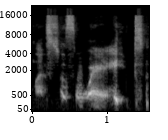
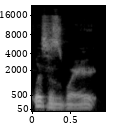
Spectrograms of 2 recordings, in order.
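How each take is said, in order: First: Mock crying whisper. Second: Said in the usual way. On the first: Teasing viewers about the ranking, in a mock crying whisper. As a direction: whisper it like a mock sob, high and slow. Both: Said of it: "That's me".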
